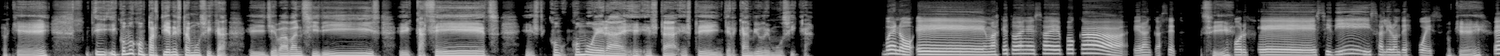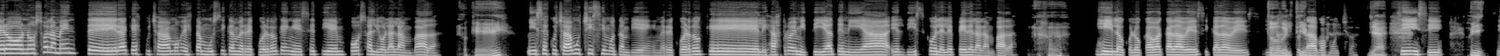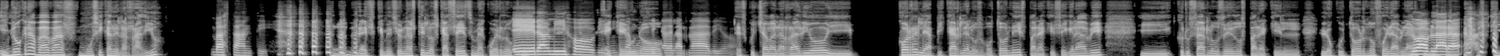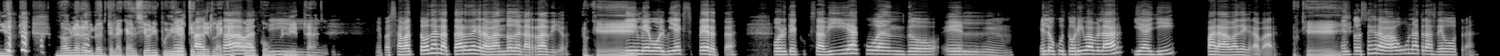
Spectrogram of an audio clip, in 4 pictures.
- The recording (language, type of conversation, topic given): Spanish, podcast, Oye, ¿cómo descubriste la música que marcó tu adolescencia?
- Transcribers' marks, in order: chuckle; laugh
